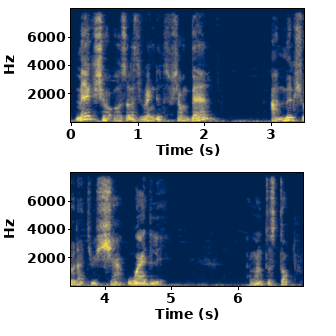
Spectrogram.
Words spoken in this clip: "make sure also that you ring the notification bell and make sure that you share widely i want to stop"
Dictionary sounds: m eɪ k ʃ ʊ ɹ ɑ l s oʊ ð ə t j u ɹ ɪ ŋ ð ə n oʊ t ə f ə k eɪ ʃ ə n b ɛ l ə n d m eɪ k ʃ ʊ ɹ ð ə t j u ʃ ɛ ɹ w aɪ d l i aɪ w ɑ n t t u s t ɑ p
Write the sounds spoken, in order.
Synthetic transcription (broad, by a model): m eɪ k ʃ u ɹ ɑ l s oʊ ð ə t j u ɹ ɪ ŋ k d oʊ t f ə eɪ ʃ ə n b ɛ l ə n m eɪ k ʃ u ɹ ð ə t j u ʃ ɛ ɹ w aɪ d l i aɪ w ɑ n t t u s t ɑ p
